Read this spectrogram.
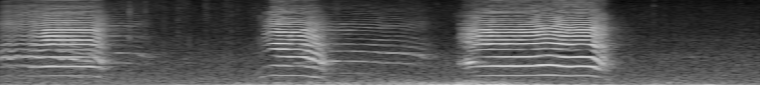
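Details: Goat giving three loud, wavering bleats, the last one longer and drawn out, with quiet gaps between the cries.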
